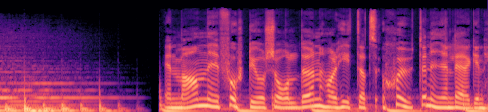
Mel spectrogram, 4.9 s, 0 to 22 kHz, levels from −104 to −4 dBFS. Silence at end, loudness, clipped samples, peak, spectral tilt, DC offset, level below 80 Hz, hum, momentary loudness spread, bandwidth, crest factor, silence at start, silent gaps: 0 s; -21 LUFS; under 0.1%; -6 dBFS; -6 dB/octave; under 0.1%; -28 dBFS; none; 11 LU; 15.5 kHz; 14 dB; 0 s; 1.52-1.59 s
